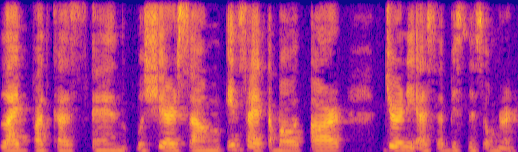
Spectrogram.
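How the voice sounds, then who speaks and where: A woman's fairly low, somewhat breathy voice in a Filipino accent at a fairly slow pace. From Philippines. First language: Tagalog. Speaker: manufacturing worker and online entrepreneur. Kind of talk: casual chat. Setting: livestream.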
